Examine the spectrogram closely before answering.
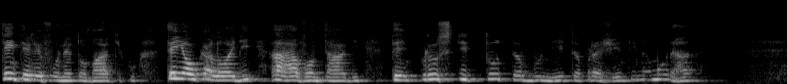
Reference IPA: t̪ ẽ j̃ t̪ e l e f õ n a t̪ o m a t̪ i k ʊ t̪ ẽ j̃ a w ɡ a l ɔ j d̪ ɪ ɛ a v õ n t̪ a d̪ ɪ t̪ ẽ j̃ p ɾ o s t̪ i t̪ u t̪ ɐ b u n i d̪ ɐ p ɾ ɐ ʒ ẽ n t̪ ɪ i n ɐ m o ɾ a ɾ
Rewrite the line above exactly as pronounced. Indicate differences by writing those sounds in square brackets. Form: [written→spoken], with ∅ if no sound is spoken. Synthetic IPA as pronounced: t̪ ẽ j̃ t̪ e l e f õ n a t̪ o m a t̪ i k ʊ t̪ ẽ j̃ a w [ɡ→k] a l ɔ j d̪ ɪ [ɛ→a] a v õ n t̪ a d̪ ɪ t̪ ẽ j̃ p ɾ o s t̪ i t̪ u t̪ ɐ b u n i [d̪→t̪] ɐ p ɾ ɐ ʒ ẽ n t̪ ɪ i n ɐ m o ɾ a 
